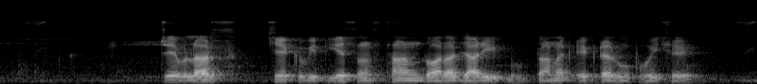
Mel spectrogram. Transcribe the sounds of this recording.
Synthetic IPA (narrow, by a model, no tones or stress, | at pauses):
ʈɾeʋləɾs | t͡ʃekʋit̪ijəsə̃nst̪ʰand̪ʋaɾad͡ʒaɾibʱukt̪anəkekʈaɾupɦojt͡ʃʰe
